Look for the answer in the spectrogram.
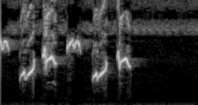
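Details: Rolling song of a gelatik batu (Cinereous tit), used to train songbirds: five quick, piercing, rising chirps in under a second, then low hum only.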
